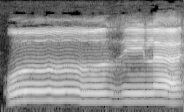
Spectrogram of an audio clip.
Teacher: Tapi bila datang zai, jadi bunyinya samar di antara nun dan zai. 2 harakat. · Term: ikhfa hakiki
